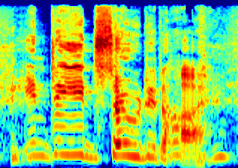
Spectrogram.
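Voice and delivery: high-pitched pompous reply; put-on high voice, pompous; odd one out. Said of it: "That one guy was like".

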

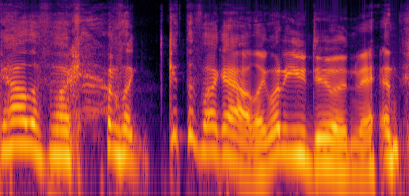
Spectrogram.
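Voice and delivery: high, exasperated scolding of a friend. Retold or imitated. Bouncer to friend Charlie, high exasperated disbelief.

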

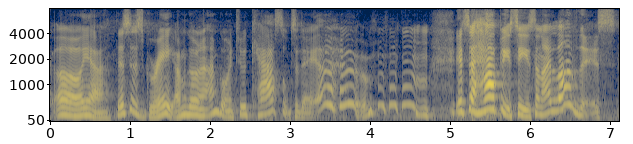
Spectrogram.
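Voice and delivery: hammed-up delight, rising high with a giddy laugh; gushing happiness. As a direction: gush like a thrilled tourist, overdone. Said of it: "that was a lot happier season".

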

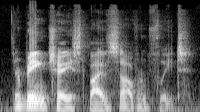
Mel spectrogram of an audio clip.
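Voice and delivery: normal talking voice

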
